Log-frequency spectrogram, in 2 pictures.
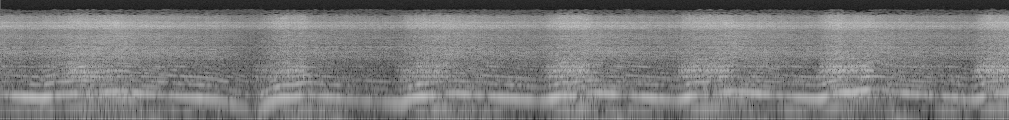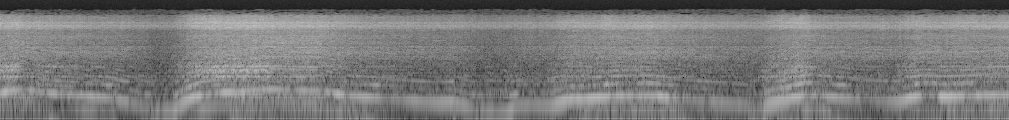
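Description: Chevrolet Niva's engine revving up and falling back over and over, about once every two seconds, while the SUV stays in place in a deep muddy puddle: stuck, spinning its wheels and rocking without getting through.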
